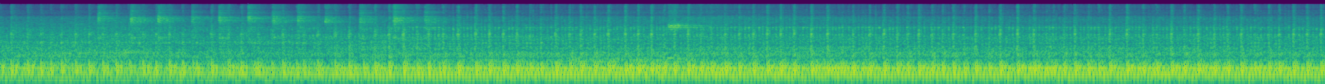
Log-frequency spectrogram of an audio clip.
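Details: Yamaha RX King two-stroke, not test-ridden to avoid overheating; idles with a dull, muffled note and light clatter, lacking crispness, audibly down on power; bike also reported hard to shift gears; cause not yet found.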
